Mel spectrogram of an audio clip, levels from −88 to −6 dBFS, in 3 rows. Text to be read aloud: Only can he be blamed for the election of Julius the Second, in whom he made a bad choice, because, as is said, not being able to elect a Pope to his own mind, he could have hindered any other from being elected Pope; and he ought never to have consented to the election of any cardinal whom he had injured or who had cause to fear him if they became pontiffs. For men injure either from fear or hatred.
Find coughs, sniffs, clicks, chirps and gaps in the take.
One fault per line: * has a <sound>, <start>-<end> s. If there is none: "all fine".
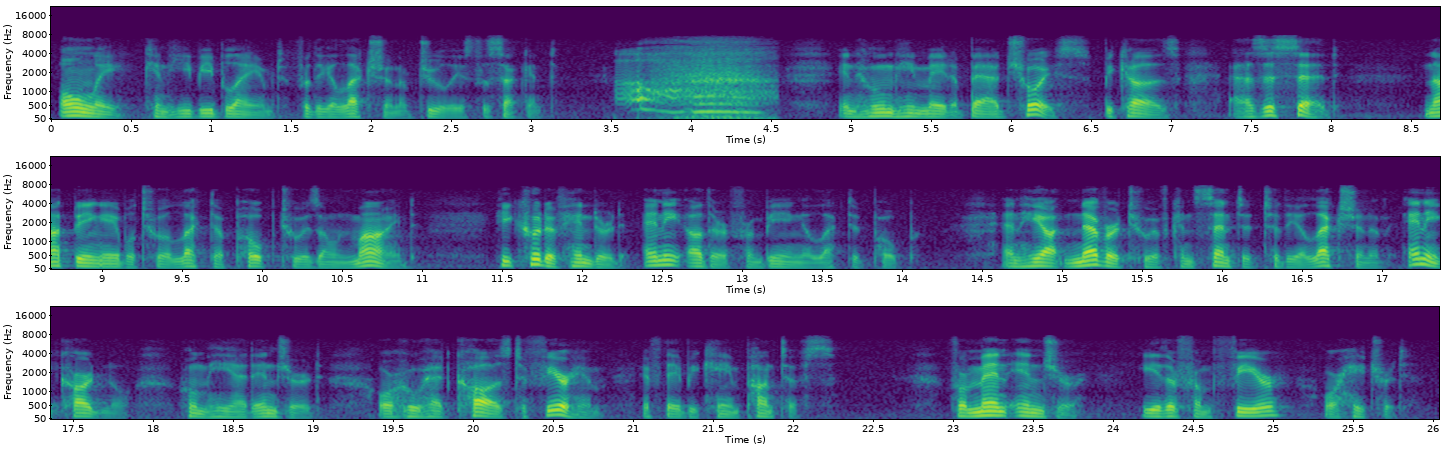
* has a breath, 3.5-4.6 s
